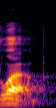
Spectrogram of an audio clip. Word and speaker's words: leb: The Hebrew word for heart is lab, which we would have The way we pronounce it would be l-e-b.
